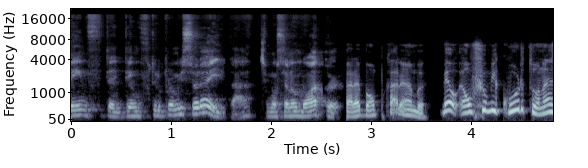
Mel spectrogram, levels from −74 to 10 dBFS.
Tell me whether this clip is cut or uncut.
cut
